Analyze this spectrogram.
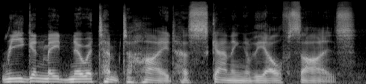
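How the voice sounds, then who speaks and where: An actor playing a wry, formal fantasy narrator in a scripted audio drama, with ornate diction and comic asides. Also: male voice, fairly low pitch, animated, normal speed, a bit bright. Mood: dryly narrating.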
